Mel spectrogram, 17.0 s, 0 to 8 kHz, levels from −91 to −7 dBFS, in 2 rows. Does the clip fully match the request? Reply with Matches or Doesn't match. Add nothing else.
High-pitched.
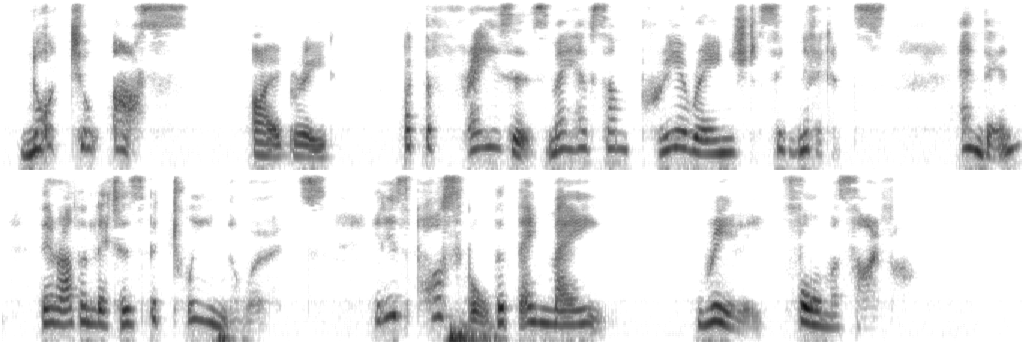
Matches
